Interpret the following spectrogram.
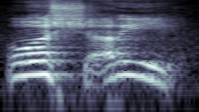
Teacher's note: Ketika bergetar tarik ya. Ketika bergetar tarik ke dalam. Ya, tarik ke dalam lidahnya. Jadi bergetarnya tertahan dengan inhirof ya.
